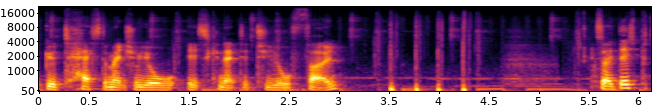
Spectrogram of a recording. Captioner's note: tapping the microphone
